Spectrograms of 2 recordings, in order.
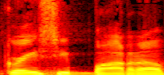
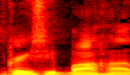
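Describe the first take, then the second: First: The double r is said as an R sound. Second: The double r is said as an H sound. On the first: "But it has an R in it" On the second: "It's an H sound"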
